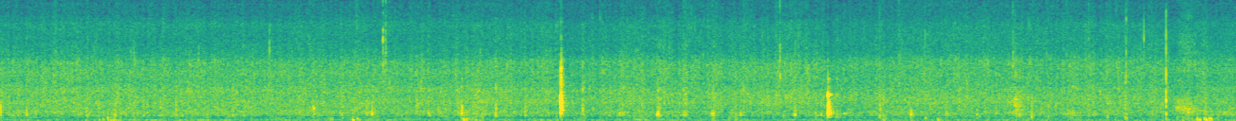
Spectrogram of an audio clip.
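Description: Close-miked chewing and biting of a raw green chilli, with small clicks and two sharp crunches about five and a half and eight seconds in, over a steady hiss.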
